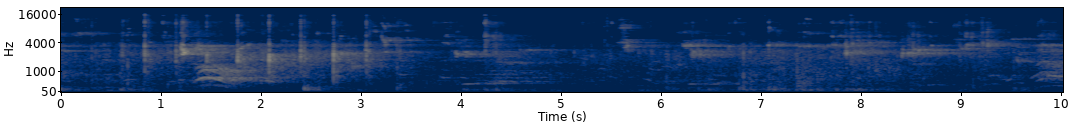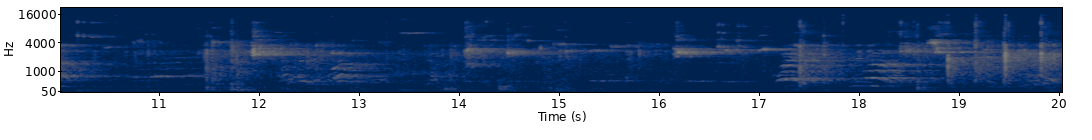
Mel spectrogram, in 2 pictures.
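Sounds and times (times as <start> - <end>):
shoes squeaking on court floor: 0.0 - 17.5, 18.3 - 19.2.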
